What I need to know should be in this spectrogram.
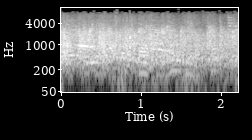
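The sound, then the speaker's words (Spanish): Loud, dense audience applause at a feminist event welcoming a speaker, a steady, unbroken roar of many clapping hands from start to finish. “Un aplauso para una feminista.”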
